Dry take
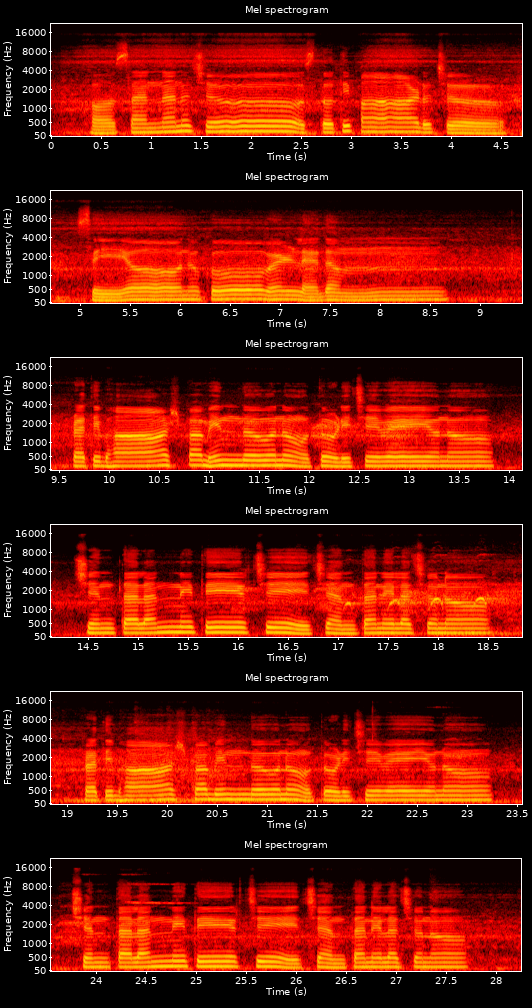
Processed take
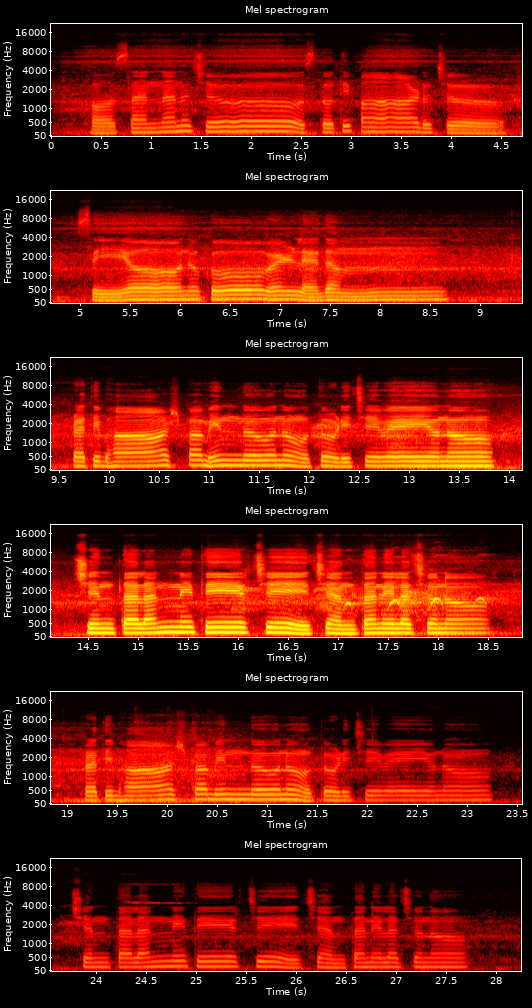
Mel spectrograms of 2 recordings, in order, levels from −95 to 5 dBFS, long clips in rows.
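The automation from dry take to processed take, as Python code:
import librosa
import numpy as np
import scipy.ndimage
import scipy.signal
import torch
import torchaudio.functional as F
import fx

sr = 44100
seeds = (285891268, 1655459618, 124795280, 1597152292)

y = fx.gain(x, sr, db=fx.line((4.68, -7.5), (5.48, 0.0), (12.6, 0.0), (13.55, 8.5), (17.89, 8.5), (18.59, -3.0), (21.37, -3.0), (22.24, -13.5)))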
